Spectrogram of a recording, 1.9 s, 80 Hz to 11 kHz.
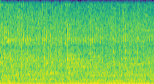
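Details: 2020 Jeep Gladiator idling after top-end repair for a tick; smooth steady low hum, no ticking or tapping. Belt noise normally fades after idling; owner suspects slight water pump drip. Normal idle.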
